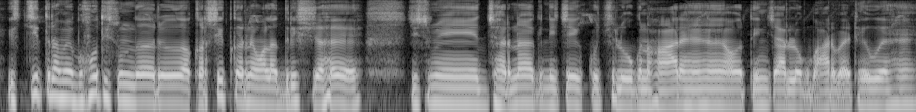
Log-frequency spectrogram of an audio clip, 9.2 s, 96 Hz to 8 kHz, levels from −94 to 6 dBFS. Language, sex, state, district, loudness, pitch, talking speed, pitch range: Hindi, male, Chhattisgarh, Kabirdham, -18 LUFS, 130 Hz, 165 wpm, 120-140 Hz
